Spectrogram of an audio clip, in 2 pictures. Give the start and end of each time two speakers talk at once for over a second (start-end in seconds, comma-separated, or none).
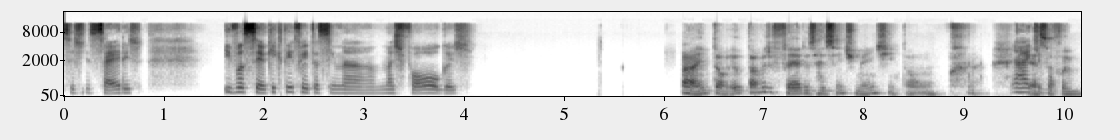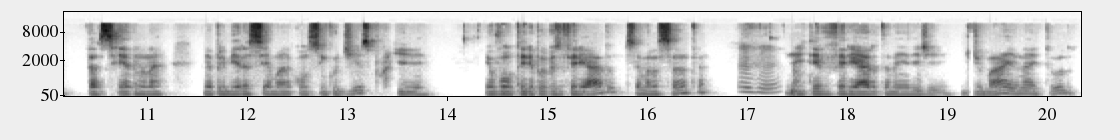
none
